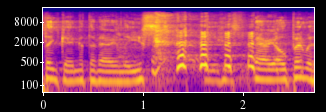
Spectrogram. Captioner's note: laughter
